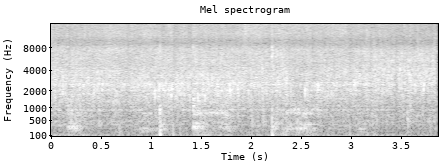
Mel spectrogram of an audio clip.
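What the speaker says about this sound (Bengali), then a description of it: "এবার আমি পটলগুলো ভেজে দিচ্ছি" Pointed gourd frying in hot mustard oil gives a steady, dense sizzle throughout, close and fairly loud, with a couple of sharp stirring taps cutting through.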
